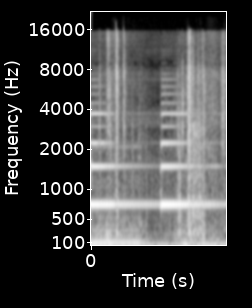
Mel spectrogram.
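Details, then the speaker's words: 1993 Mustang with the key left on: sharp clicks in quick irregular bursts over a faint chime, with the fuel pump humming and staying on. The fuel pump relay chatters despite new grounds, relays, regulator and fuel rail; the ECU is suspected next. "you can hear the relays clicking. Let me see if it does it now. So you not hear any noise and then all of a sudden it'll click like crazy."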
